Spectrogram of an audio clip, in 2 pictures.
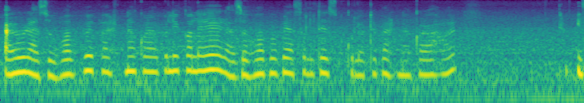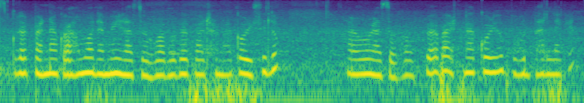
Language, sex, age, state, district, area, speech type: Assamese, female, 18-30, Assam, Golaghat, urban, spontaneous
